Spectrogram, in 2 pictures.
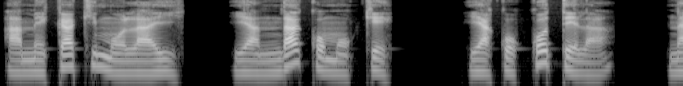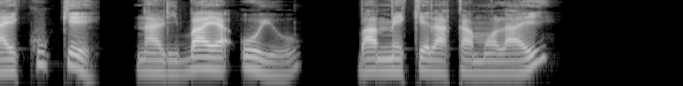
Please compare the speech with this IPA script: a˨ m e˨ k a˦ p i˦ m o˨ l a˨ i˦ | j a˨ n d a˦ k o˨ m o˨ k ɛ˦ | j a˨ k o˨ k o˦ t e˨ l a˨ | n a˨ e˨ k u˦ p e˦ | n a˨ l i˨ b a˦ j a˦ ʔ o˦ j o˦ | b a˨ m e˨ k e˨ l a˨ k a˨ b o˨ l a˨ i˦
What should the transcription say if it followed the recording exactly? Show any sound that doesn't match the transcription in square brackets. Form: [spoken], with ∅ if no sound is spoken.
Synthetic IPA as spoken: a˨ m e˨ k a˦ [k] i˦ m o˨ l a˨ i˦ | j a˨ n d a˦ k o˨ m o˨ k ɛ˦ | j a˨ k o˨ k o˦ t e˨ l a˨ | n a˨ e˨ k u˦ [k] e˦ | n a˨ l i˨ b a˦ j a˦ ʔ o˦ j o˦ | b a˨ m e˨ k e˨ l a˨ k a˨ [m] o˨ l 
